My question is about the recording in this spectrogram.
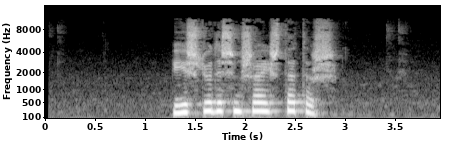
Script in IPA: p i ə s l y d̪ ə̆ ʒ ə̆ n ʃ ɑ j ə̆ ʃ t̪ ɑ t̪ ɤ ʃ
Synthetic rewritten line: p i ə ʃ l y d̪ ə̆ ʃ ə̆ m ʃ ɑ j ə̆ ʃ t̪ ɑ t̪ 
